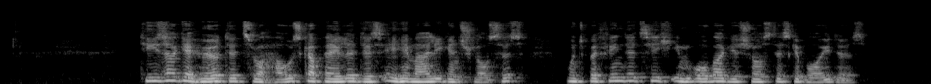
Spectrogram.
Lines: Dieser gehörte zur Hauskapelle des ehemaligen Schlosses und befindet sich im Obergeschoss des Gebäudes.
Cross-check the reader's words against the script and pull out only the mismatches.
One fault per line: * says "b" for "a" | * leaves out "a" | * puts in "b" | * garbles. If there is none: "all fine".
all fine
